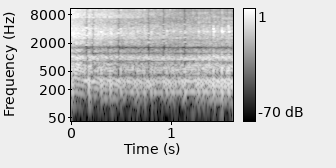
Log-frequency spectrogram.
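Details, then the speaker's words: Used chainsaw with a very loose chain, revved up from idle: crisp high buzz climbs cleanly and holds without stumbling or bogging; takes off really well. "and it takes off really good when you rub it up"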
